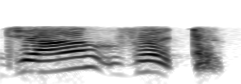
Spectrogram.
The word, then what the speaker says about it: Javat: Javat, the name Maharaj explained this place, Javat. It's 2 syllables.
